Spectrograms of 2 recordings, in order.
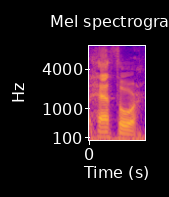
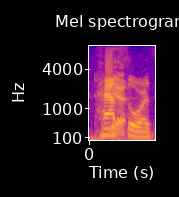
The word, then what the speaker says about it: Hafþór: Hafþór Bjornsson, I probably butchered his name. – You did, Hafþór. – Hafþór, yeah. Bjornsson, the Mountain, a.k.a.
